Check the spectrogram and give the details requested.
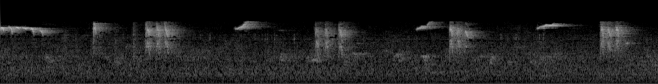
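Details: A long-duration masteran of Van Hasselt's sunbird (kolibri ninja), full fill, 'nembak' style: shrill chirp clusters alternate with thin high whistles that slide downward, every second or so, against quiet background noise.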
